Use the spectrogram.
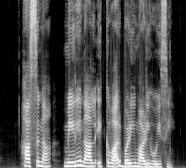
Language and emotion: Punjabi, neutral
